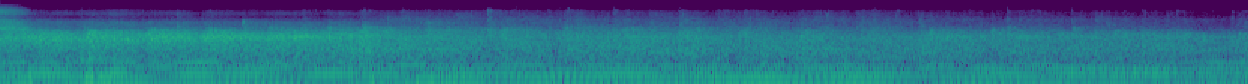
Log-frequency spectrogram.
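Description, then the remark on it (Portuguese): A crowd applauds steadily for several seconds for the Lord Jesus, a dense wash of many hands clapping that eases slightly toward the end, with low sustained musical tones underneath and no talking. “Dá uma salva de palmas ao Senhor Jesus.”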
